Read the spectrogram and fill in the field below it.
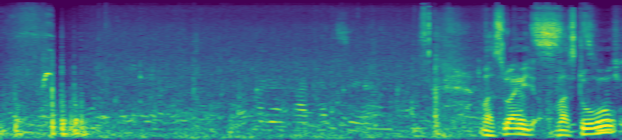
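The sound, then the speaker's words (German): A third wooden punt boat glides past on the water in the Spreewald, a steady wash of splashing and hull noise, while people chatter over it, louder toward the end. “Da kommt noch ein drittes Boot. Ja. Noch ein Kahn.”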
